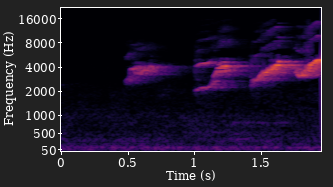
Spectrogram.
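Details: Post-moult song of a Double-collared seedeater: a short high whistled note, then a longer rising, slurred, warbling phrase climbing steadily in pitch.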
